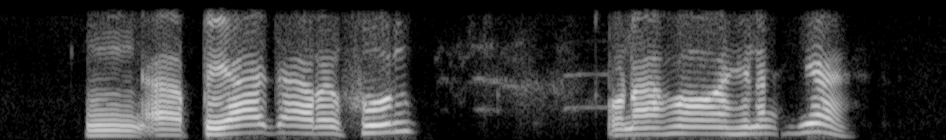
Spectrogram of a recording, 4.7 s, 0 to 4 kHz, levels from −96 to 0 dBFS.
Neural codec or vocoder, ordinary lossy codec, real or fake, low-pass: none; none; real; 3.6 kHz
